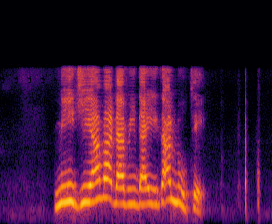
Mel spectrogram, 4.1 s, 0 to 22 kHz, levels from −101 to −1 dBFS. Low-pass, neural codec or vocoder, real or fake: 7.2 kHz; codec, 16 kHz, 1.1 kbps, Voila-Tokenizer; fake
